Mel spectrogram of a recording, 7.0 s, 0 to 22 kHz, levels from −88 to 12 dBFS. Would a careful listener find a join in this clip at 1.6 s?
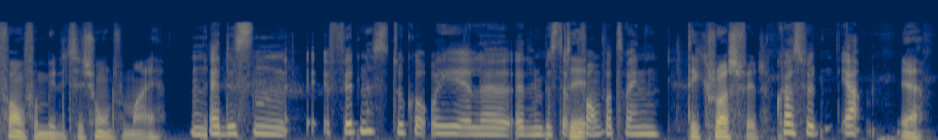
yes; 1 cut; at 1.6 s

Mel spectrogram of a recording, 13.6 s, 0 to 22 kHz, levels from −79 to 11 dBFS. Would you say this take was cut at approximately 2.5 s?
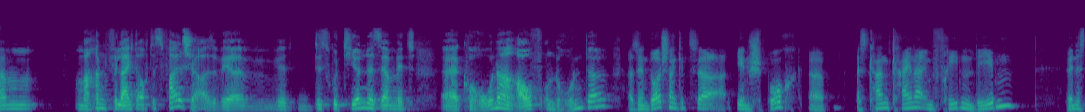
no; 2 cuts; at 7.7 s, 10.0 s

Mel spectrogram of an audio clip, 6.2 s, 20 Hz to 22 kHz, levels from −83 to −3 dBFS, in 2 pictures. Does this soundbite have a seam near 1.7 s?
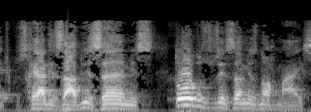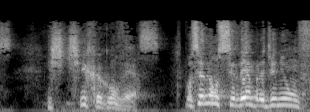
yes; 3 cuts; at 1.7 s, 3.4 s, 4.9 s

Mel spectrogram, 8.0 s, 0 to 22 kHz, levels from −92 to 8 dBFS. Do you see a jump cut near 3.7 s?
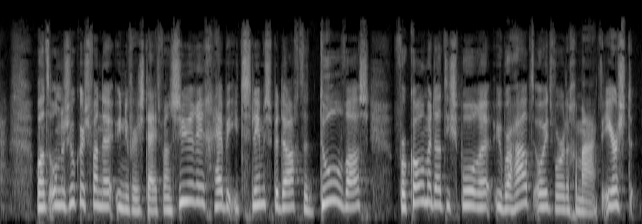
no; 0 cuts

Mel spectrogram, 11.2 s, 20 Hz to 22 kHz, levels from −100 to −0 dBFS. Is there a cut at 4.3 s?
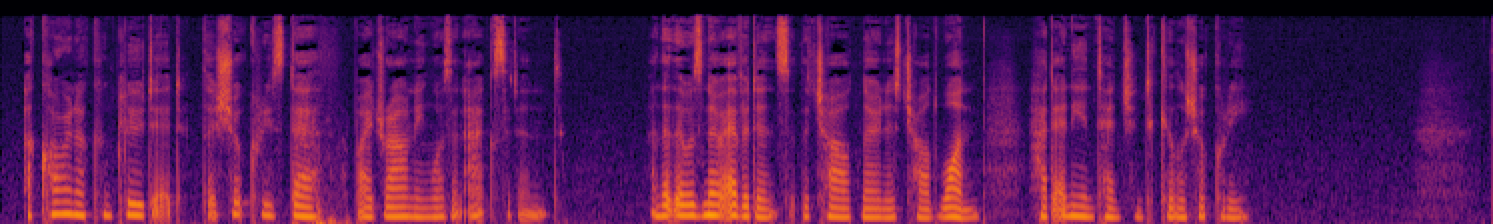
no; 0 cuts

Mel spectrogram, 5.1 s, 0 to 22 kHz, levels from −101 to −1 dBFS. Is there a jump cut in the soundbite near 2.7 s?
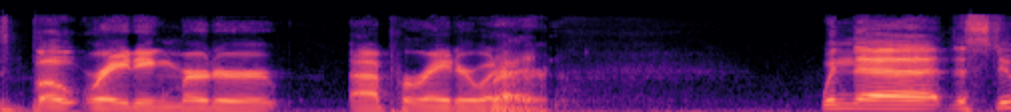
no; 0 cuts

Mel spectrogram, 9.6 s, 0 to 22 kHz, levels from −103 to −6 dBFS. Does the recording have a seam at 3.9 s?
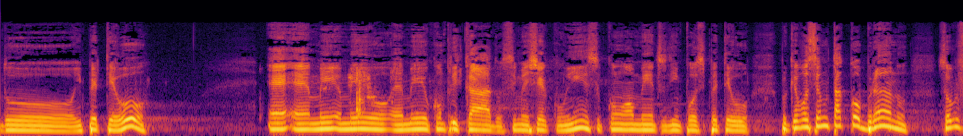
no; 0 cuts

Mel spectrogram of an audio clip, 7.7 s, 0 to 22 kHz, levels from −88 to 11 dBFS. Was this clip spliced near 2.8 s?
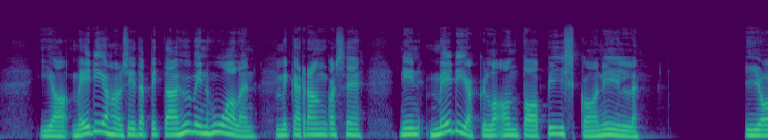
yes; 1 cut; at 2.8 s

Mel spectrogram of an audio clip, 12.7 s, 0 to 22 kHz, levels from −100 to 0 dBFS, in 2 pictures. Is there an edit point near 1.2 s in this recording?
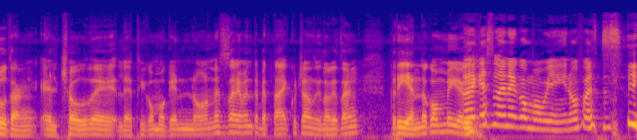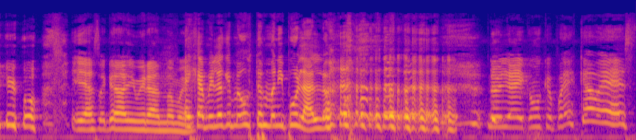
yes; 2 cuts; at 1.2 s, 4.6 s

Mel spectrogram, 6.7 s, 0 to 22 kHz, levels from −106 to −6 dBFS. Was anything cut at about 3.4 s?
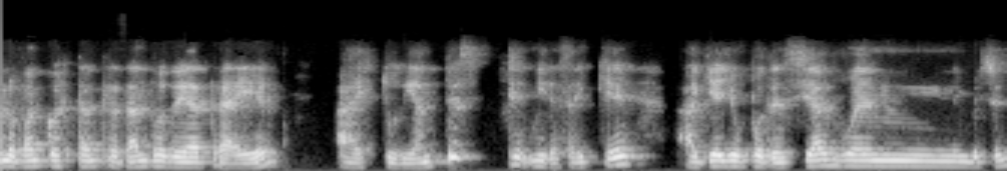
yes; 1 cut; at 3.4 s

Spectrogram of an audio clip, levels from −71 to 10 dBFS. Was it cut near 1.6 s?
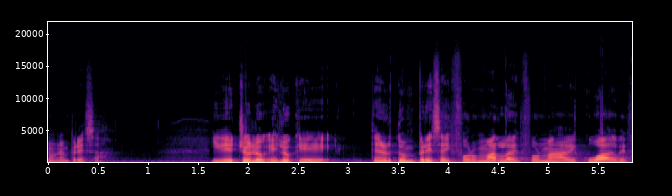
yes; 1 cut; at 1.6 s

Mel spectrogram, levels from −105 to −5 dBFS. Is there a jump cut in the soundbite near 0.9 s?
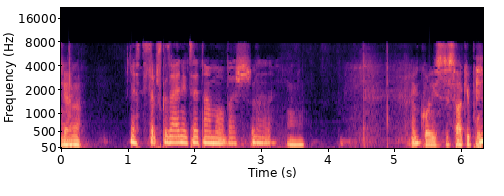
no; 2 cuts; at 2.8 s, 5.3 s

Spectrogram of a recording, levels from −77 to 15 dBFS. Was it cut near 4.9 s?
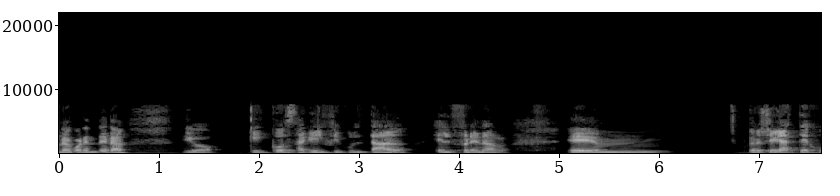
no; 1 cut; at 1.8 s

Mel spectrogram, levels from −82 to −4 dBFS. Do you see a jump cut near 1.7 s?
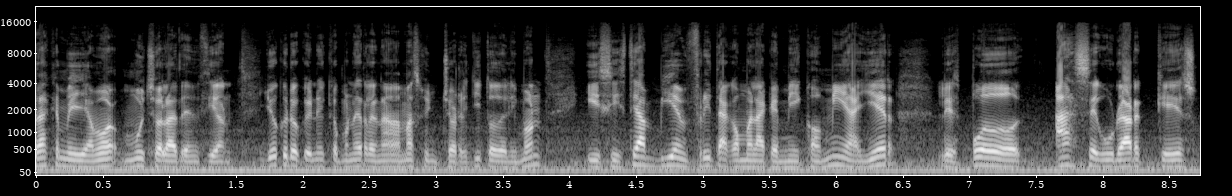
yes; 1 cut; at 1.7 s

